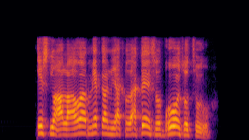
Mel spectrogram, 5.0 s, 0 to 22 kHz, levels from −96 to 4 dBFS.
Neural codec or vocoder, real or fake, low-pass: codec, 16 kHz, 1 kbps, FunCodec, trained on Chinese and English, 50 frames a second; fake; 7.2 kHz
